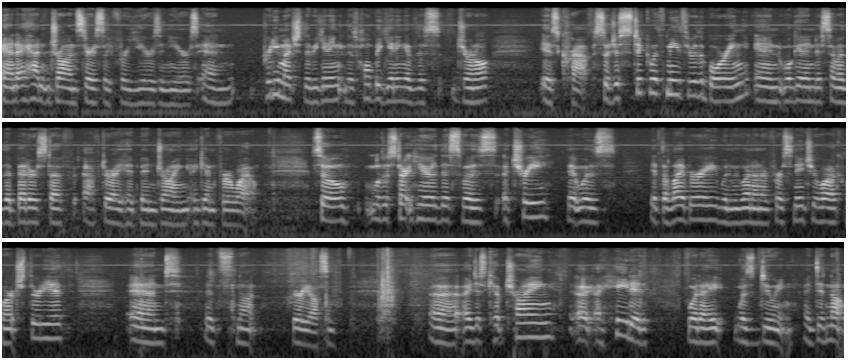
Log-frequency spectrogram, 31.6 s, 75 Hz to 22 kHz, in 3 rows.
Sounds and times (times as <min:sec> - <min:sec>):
Speech: 0:00.0 - 0:06.1, 0:06.8 - 0:13.8, 0:14.4 - 0:22.0, 0:22.7 - 0:25.4, 0:26.4 - 0:31.6.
